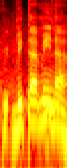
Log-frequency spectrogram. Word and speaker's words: Beatamina: en 5 años en beatamina lo pronuncié bien Vitamina vitamina music Ah vitamina music porque entonces lo teníamos mal Creo es así es que ese juego de palabras de bit precisamente de de la parte musical y bit amina exactamente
